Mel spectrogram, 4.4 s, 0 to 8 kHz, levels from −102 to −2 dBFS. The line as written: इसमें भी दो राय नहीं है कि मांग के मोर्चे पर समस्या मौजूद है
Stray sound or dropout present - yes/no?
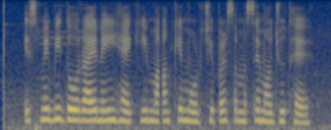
yes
